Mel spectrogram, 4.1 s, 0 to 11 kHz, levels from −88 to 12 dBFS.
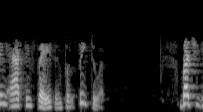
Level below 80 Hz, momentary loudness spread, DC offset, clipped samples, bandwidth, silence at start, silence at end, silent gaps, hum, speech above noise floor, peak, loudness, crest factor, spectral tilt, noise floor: -72 dBFS; 16 LU; under 0.1%; under 0.1%; 3.6 kHz; 0 s; 0 s; none; none; over 69 dB; -2 dBFS; -21 LUFS; 20 dB; -11 dB/octave; under -90 dBFS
